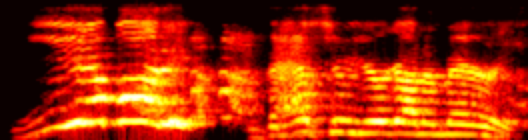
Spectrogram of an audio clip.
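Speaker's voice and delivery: very high, loud, squealing 'Yeah, buddy'; hammed-up gloating Zeus. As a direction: crow it like a smug father god teasing his daughter. Zeus mocking Aphrodite's choice.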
